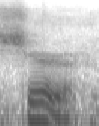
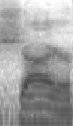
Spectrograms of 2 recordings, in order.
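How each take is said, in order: First: It sounds like sure, a reduced vowel. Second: It rhymes with fire, a full vowel. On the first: This is how it is said in proper English. The speaker calls it right. "I think it's sure" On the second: This is how Americans would say it. The speaker calls it wrong. "in America we would pronounce it Shire"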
